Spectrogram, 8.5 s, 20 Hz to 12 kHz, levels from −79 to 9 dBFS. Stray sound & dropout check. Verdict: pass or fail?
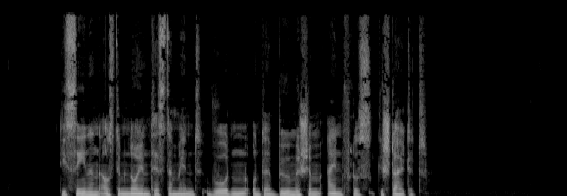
pass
